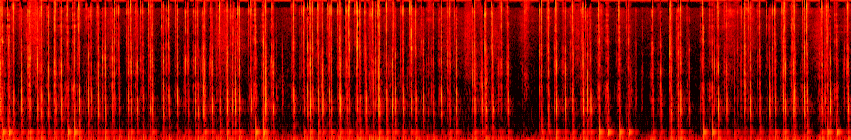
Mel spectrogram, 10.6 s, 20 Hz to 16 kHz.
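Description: A compact mechanical keyboard with black and pink plastic keycaps and silent switches is typed on by both hands, the fingertips tapping and pressing the keys. It gives a fast, steady run of soft, muffled clicks with short decay, weighted toward a low thump and a faint tone around 227 Hz.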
